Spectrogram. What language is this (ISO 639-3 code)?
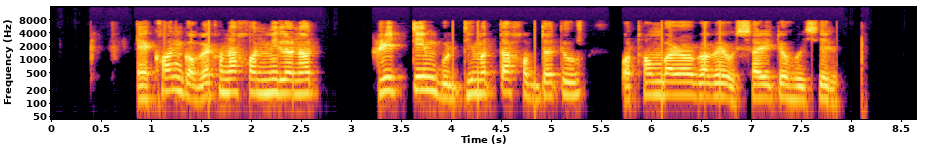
asm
